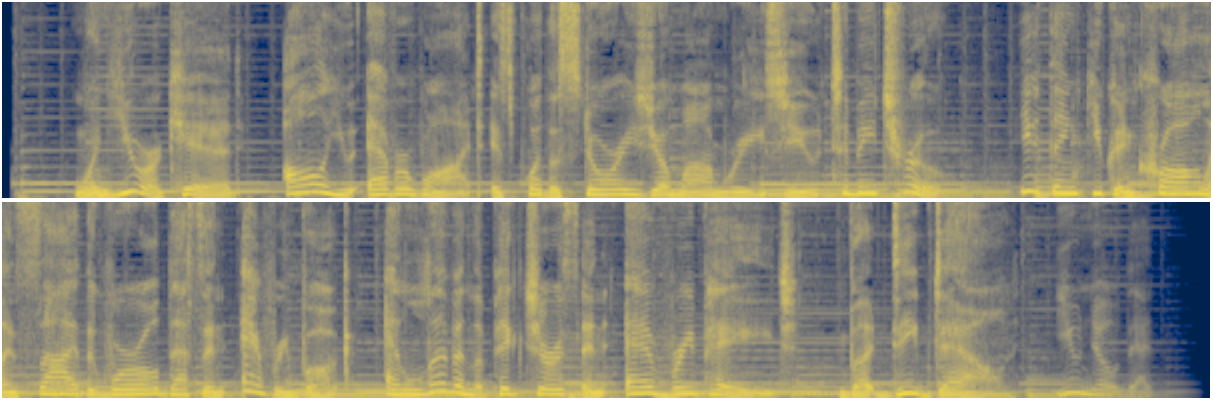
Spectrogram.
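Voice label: storyteller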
